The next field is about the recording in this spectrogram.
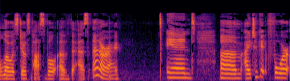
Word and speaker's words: SNRI: I decided that I wanted to instead switch to an SSNI. Am I saying that right, Sarah? – SNRI? – Yes, and SNRI.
